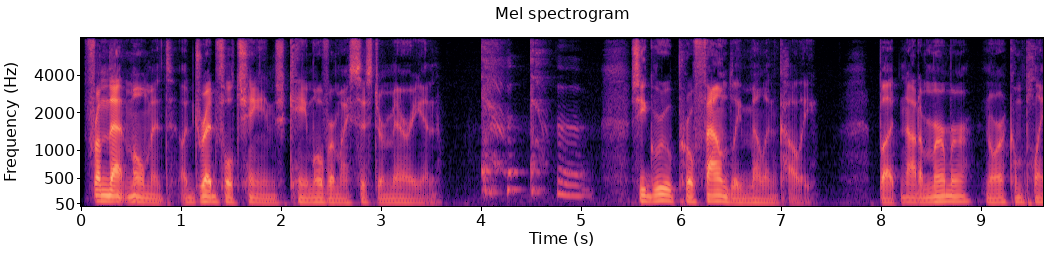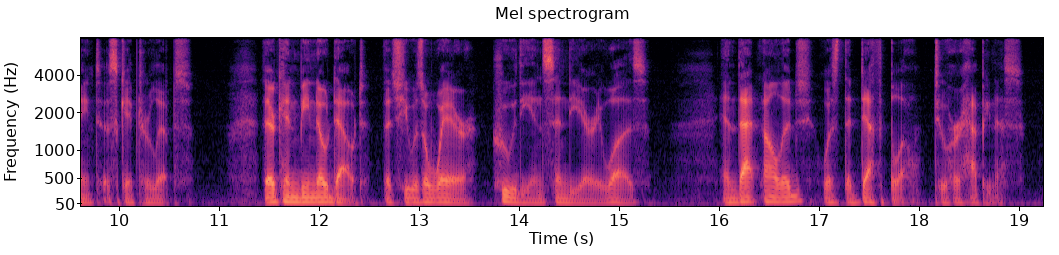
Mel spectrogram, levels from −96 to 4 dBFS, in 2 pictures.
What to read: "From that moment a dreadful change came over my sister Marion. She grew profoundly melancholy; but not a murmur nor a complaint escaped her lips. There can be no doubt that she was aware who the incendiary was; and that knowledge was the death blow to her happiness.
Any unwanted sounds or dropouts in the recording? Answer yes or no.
yes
